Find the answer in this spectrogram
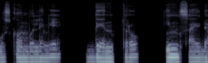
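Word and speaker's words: dentro: उसके बाद में अगर कोई भी चीज़ अंदर है तो उसको हम बोलेंगे डेंत्रो।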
